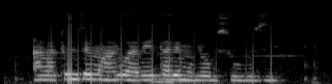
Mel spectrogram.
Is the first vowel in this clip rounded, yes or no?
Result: no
